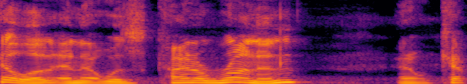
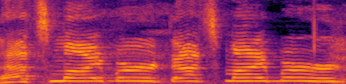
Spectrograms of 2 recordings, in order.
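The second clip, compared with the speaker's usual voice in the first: mock, very high-pitched hollered yell; 12 semitones higher than usual. Telling a story about a pheasant, acting out the other guy, imitating a guy yelling. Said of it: "that guy's yelling".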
